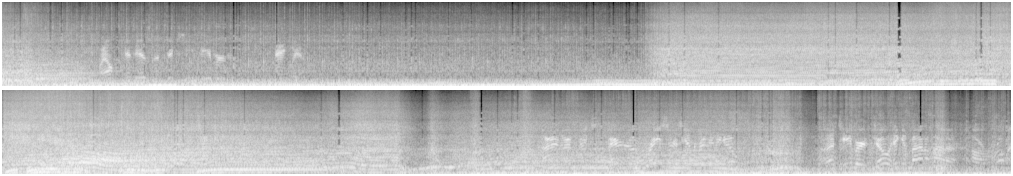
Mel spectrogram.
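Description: Nostalgia gasser drag cars' engines revving and running hard down the strip, the engine pitch sweeping up and down.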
